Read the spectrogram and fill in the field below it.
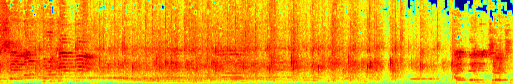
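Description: A church congregation at a Holy Communion service claps hands steadily and continuously, the dense clapping mixed with voices and cries of worship rising above it.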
